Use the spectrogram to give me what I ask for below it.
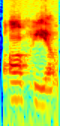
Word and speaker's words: Cauffiel: Christine, how would you pronounce his last name? Yeah, I think you're saying it right. It's Lowell Cauffiel.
